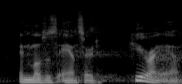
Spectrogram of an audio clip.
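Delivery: plain reading voice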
